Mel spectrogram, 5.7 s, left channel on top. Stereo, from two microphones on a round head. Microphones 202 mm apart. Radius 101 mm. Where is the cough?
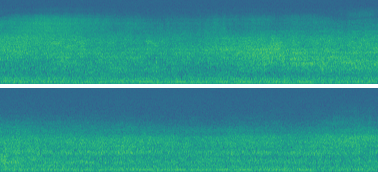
I don't hear a cough.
